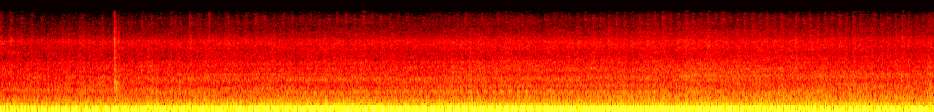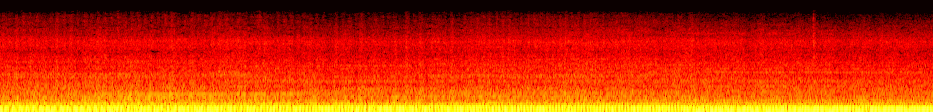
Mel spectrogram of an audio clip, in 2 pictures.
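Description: A manual stick-shift car pulls away as the clutch is let out and gas applied, its engine a loud, steady low drone that builds slightly while the vehicle starts rolling, heard close from inside with no voices.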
